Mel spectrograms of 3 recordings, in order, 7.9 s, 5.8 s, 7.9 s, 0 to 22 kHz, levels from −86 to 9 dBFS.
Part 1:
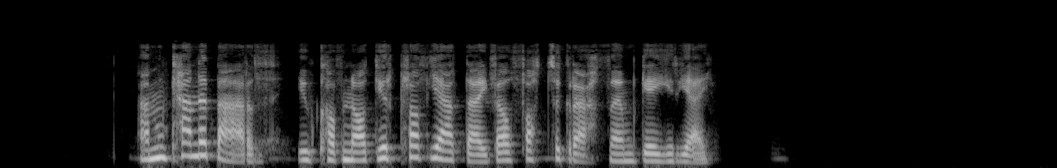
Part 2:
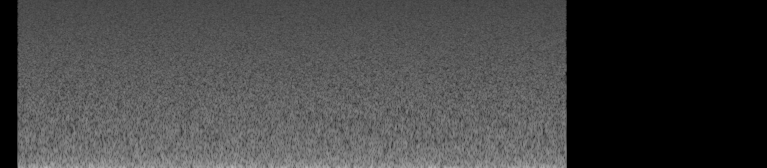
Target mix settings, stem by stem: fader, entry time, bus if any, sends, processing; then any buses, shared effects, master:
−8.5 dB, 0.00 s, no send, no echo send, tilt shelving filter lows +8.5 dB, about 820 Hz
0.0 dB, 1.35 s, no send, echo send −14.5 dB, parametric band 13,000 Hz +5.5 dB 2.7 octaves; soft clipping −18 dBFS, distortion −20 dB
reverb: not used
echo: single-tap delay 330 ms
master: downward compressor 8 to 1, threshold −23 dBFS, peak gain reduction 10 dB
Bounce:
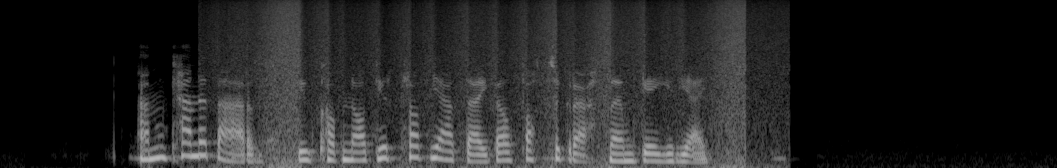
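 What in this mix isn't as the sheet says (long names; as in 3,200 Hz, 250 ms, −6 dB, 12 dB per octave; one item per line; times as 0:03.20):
stem 1 −8.5 dB → +3.5 dB
stem 2 0.0 dB → −7.0 dB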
